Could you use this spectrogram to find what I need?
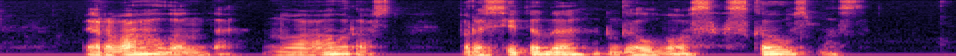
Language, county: Lithuanian, Vilnius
